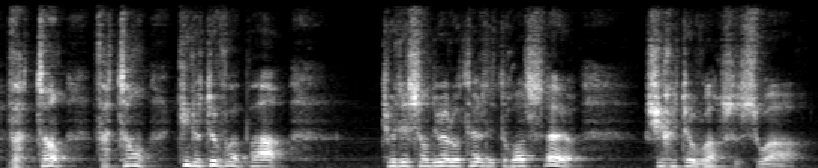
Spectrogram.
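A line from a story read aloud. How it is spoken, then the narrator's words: Breathless. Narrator (French): Elle lui dit haletante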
